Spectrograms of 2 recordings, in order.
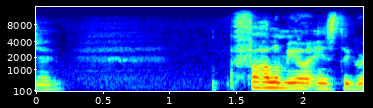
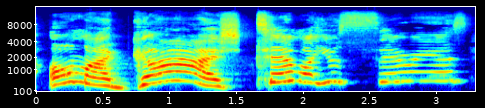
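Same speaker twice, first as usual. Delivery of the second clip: higher and louder, drawn out in disbelief; real joyful astonishment at a viewer's comment; delighted surprise; 14 semitones higher, 11 dB louder, slower than usual. Real, not acted. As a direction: squeal it in happy shock.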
